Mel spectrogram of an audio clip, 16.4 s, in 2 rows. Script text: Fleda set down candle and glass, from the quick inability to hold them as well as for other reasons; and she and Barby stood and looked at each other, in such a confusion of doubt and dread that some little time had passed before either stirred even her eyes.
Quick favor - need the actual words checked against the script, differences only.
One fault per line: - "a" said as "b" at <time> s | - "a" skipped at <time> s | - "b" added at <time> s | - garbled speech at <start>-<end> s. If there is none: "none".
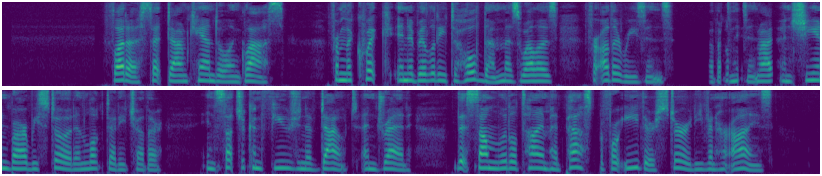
- garbled speech at 7.1-7.7 s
